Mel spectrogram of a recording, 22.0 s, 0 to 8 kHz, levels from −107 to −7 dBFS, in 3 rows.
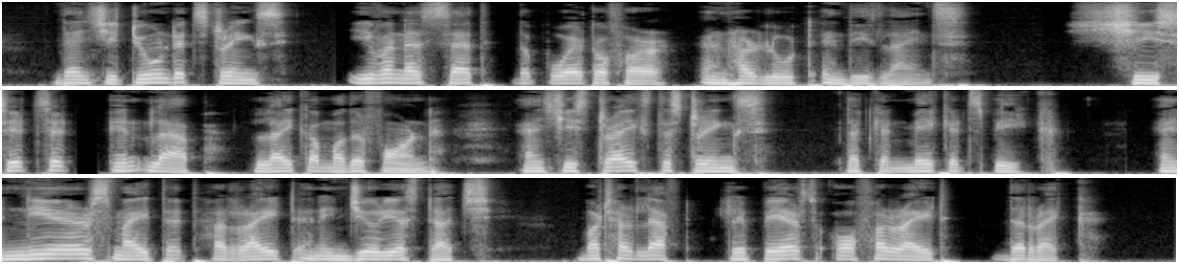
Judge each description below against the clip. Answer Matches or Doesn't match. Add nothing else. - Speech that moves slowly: Doesn't match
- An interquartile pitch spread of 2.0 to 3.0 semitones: Matches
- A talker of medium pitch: Doesn't match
